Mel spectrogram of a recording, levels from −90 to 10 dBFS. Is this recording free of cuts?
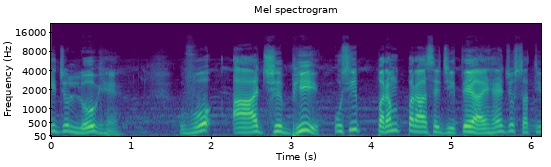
yes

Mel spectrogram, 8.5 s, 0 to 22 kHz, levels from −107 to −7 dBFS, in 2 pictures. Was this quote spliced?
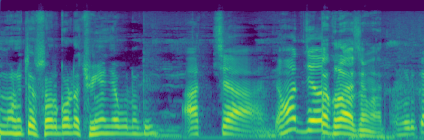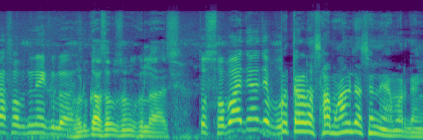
yes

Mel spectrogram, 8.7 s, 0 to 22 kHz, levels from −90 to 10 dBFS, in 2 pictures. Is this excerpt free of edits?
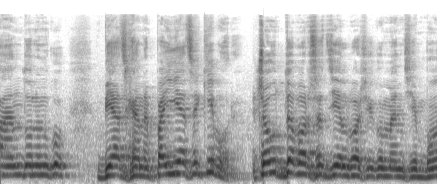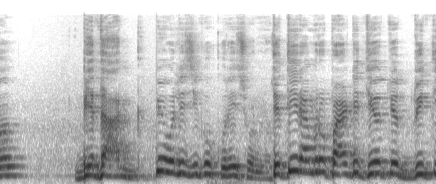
no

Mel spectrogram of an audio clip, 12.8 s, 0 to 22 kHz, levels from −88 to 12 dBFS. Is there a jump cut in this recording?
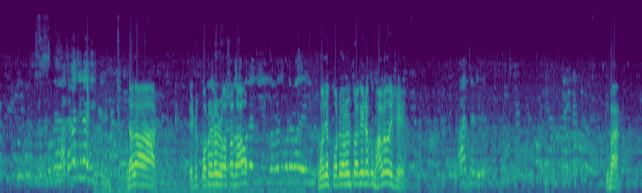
yes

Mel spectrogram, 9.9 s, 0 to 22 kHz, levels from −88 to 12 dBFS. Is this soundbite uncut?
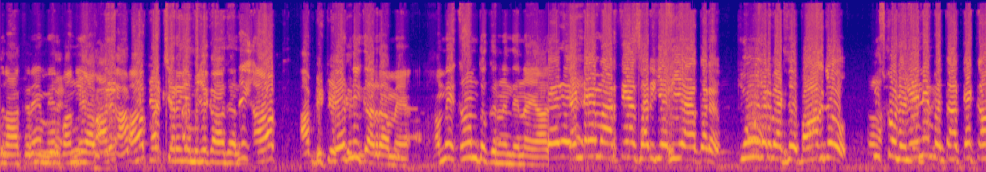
no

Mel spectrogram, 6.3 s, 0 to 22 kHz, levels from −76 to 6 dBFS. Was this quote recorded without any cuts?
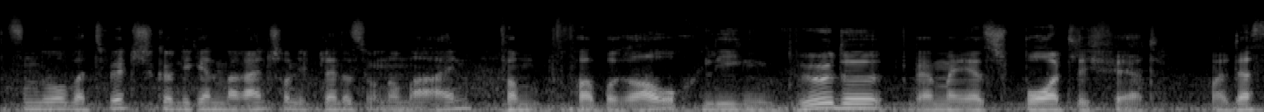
no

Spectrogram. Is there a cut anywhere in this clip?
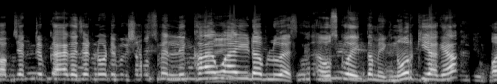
yes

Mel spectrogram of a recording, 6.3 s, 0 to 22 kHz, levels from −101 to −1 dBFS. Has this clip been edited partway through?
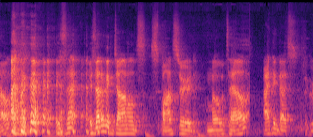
yes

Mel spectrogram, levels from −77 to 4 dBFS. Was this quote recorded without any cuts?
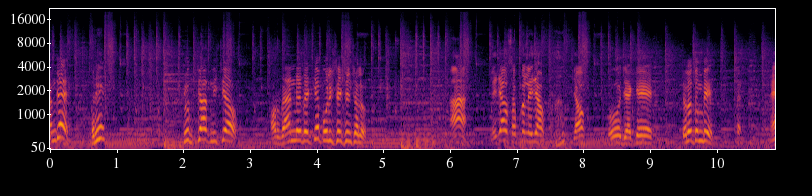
yes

